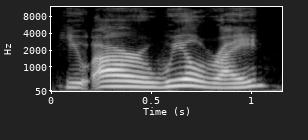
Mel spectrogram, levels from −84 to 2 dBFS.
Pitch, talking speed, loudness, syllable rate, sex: 205 Hz, 205 wpm, -14 LUFS, 5.9 syllables/s, female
